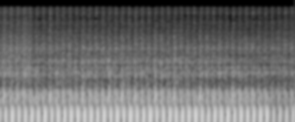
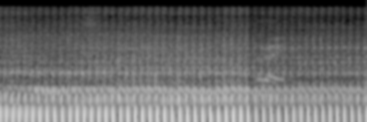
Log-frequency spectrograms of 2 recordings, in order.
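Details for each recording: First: Yamaha FZ single after replacing a burnt magneto coil that caused an engine humming: steady even thumping idle, humming gone; normal idle. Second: Yamaha FZ motorcycle at idle after starting: deep steady drone from the engine under an even putter of about three and a half beats a second, sounding like a bearing problem; owner says it is a common small issue, cause not confirmed.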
